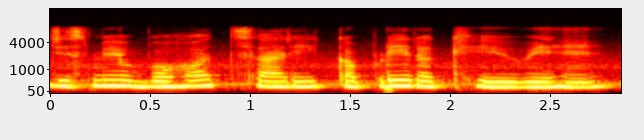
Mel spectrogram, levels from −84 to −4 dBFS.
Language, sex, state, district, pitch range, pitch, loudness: Hindi, female, Jharkhand, Deoghar, 195-225 Hz, 205 Hz, -13 LUFS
